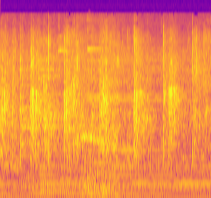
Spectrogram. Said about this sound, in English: Give him a praise clap this morning. Come on, can we give him one clap? Jesus.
